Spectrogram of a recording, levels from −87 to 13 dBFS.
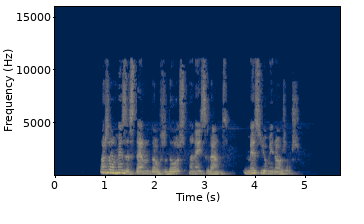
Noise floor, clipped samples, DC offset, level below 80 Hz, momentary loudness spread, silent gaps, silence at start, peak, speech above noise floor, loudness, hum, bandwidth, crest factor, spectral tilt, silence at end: -86 dBFS; under 0.1%; under 0.1%; -68 dBFS; 14 LU; none; 0.9 s; -8 dBFS; 63 dB; -23 LUFS; none; 11.5 kHz; 16 dB; -4.5 dB/octave; 0.85 s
